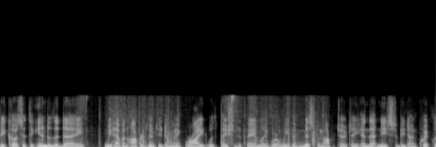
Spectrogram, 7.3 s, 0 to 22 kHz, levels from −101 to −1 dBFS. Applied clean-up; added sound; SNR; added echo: neural mask model RNNoise.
